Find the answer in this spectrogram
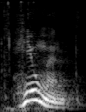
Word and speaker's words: human: No português, o H em início de palavras é mudo. Só que no inglês ele na verdade é pronunciado, com raríssimas exceções. E ele tem som de R de rato. Então falamos human e não human.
